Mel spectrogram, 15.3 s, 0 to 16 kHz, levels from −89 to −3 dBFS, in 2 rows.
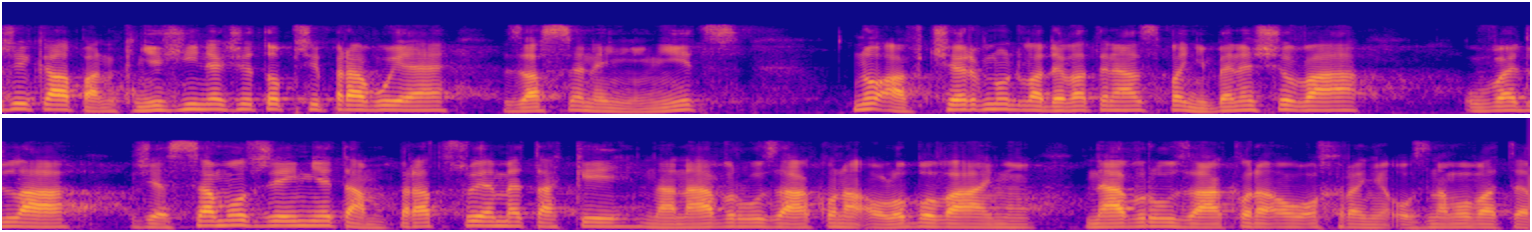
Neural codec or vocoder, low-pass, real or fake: codec, 16 kHz, 4.8 kbps, FACodec; 7.2 kHz; fake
